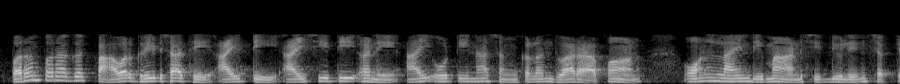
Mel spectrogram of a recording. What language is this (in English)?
Gujarati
